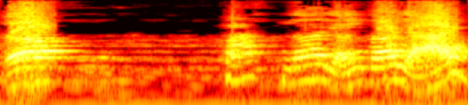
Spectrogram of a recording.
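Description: A man's voice: sits high, expressive, measured pace, fairly bright tone, echoey room, soft background music, low-quality recording. A man teaching Buddhist dharma to a congregation, asking rhetorical questions again and again.

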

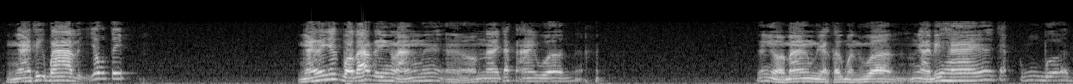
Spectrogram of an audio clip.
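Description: A man's voice: a little high, animated, moderate pace, pauses often, bright, forceful tone. A man, a Buddhist preacher telling a story in a folksy way, with many filler sounds and direct words to the audience. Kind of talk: sermon storytelling. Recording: dull lo-fi recording.

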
